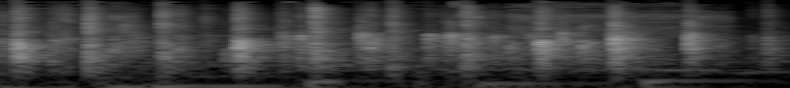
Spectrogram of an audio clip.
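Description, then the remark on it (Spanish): A burst of applause from a group welcoming a guest on a show, many hands clapping in a dense, steady patter that stays fairly loud and even for about three seconds, with no voices over it. “Un aplauso para él.”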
